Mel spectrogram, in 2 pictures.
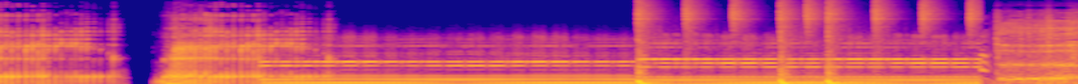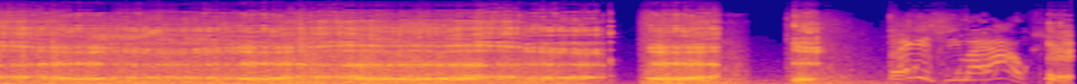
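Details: Organ music, then a long, loud, wavering voiced belch from a TV comedy scene in a burping supercut, with background noise; burping.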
